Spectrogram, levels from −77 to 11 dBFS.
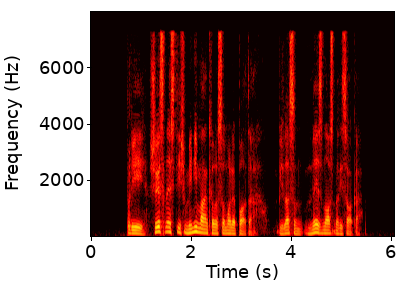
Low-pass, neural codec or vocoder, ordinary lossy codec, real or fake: none; codec, 16 kHz, 1.1 kbps, Voila-Tokenizer; none; fake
